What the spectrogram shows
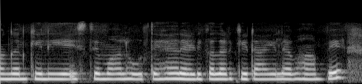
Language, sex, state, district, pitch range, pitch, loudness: Hindi, female, Uttar Pradesh, Lalitpur, 245-250 Hz, 245 Hz, -13 LUFS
